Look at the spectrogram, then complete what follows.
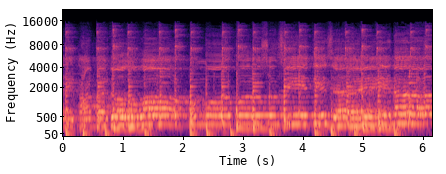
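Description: Sholawat sung by a male lead voice into a microphone over hadroh frame drums (rebana), which keep a steady beat of deep bass strokes and sharper slaps under the sung melody.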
